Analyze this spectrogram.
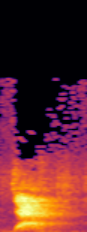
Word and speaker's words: Kyat: The currency of the Puma or Myanmar and Kyat, and sometimes pronounced Yat.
